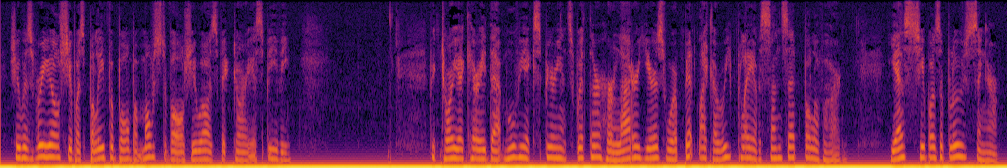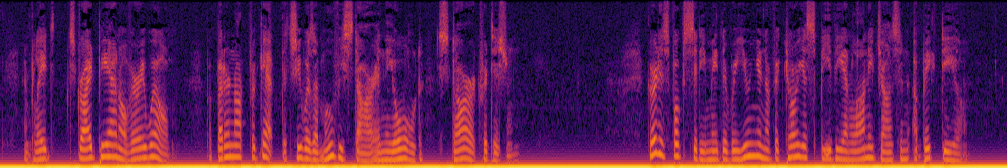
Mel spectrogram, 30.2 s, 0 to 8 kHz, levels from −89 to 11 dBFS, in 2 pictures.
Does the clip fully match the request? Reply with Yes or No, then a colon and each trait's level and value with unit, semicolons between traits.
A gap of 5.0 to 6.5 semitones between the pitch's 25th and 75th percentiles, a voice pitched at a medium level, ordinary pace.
Yes: average, 5.3 semitones; medium, 165 Hz; average, 150 wpm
